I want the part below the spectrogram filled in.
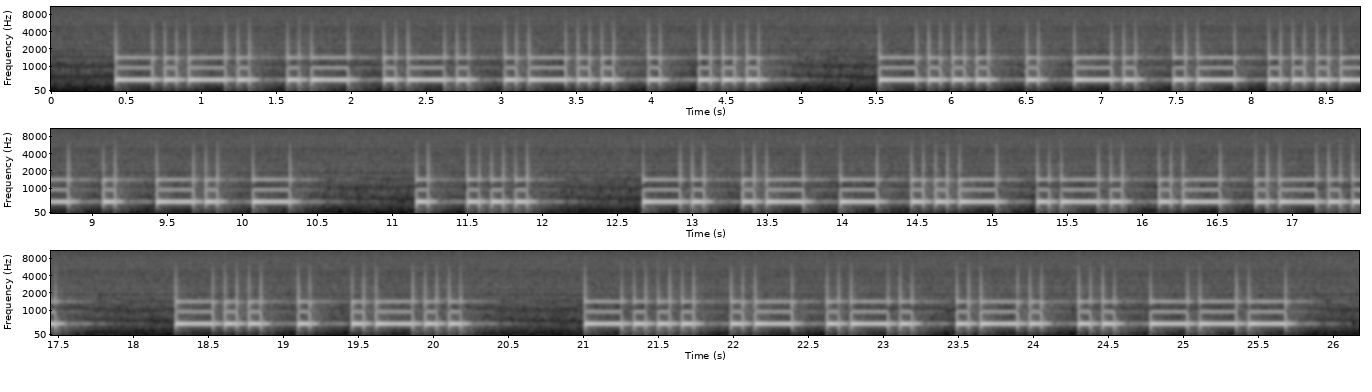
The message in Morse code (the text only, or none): CARLES BENAVENT ES NATURAL DEL BARRIO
